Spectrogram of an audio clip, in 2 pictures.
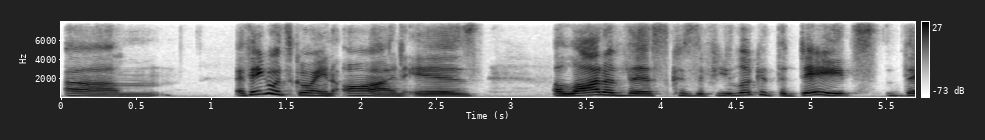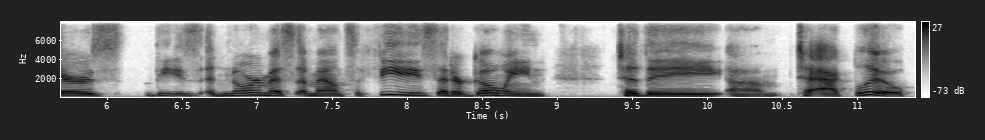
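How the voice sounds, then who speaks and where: A woman's voice: medium pitch, takes it slowly, fairly bright tone, no echo. A woman host chatting casually about politics in a blunt, sarcastic, mildly profane way. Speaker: talk show host.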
